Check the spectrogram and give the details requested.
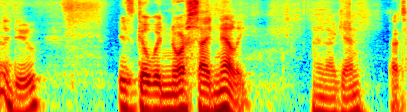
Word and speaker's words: Norside: So what I'm going to do is go with Norside Nelly. And again, that's how it's pronounced. In Pittsburgh, you have Southside and Norside, and that's just how they pronounce it.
